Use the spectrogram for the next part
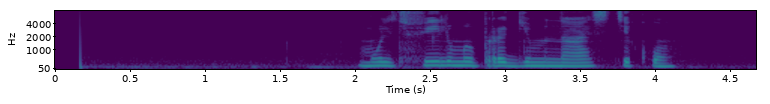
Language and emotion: Russian, neutral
